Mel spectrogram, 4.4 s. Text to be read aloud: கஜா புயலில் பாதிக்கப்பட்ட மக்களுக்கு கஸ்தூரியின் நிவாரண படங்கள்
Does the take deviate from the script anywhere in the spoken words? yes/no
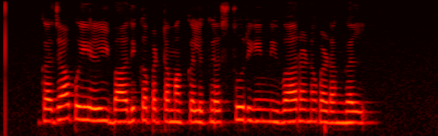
no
